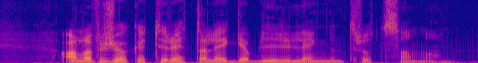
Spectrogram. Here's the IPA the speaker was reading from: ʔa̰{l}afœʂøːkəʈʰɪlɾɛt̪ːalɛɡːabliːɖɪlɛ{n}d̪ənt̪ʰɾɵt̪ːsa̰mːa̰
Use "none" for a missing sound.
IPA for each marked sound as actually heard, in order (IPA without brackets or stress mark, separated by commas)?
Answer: lː, ŋ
